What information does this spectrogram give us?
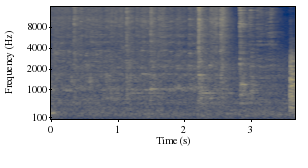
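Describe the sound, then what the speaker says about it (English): A spoon stirs milk and cream in a pan for a cheesy cauliflower bake, giving light scraping and soft clinks against the metal with a faint sizzle beneath, close and fairly quiet. "Little stir around."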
